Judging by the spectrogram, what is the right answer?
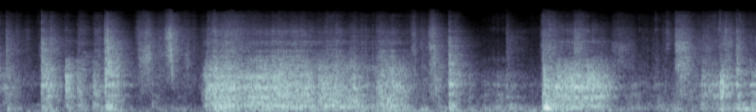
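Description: A wooden cart-style stand being dragged out across a concrete floor. It scrapes loudly because only two of its four corners have swivel casters. Wood knocks and bumps along with it, with one sharp thump about halfway through.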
